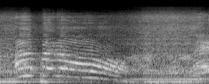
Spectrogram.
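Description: A pickup truck's engine running steadily under load as it pulls a tractor-pulling sled, mixed with a man's raised voice over a loudspeaker.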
